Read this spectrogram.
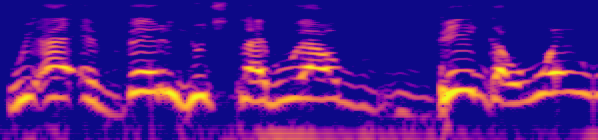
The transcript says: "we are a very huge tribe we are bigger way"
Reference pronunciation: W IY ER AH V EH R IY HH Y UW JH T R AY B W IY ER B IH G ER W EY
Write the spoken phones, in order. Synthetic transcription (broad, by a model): W IY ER AH V EH R IY HH Y UW JH T AY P W IY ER B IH G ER W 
